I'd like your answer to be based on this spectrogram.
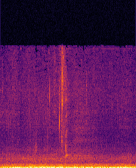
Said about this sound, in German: Da musste ich jetzt die ganze Zeit hinter dem LKW herfahren, bis ich runterfahren konnte von der Autobahn. Jetzt gerade.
